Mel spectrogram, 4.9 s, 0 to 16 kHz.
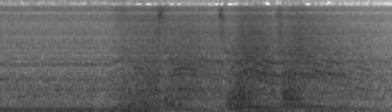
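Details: Chevrolet Tahoe V8 with a P0300 misfire code after swapping to a 2006 ignition system with lower-mileage coil packs: it settles into an even idle, then revs up cleanly and drops back with no stumble or miss.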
